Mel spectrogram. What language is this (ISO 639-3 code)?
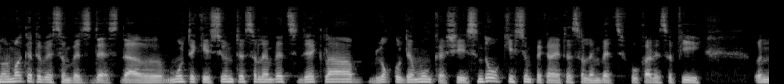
ron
